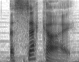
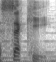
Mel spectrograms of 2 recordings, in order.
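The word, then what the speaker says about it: isekai: Santa from blue Satoshi it's pronounced a sekai not a Seki you can't tell me how to say nothing dr.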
